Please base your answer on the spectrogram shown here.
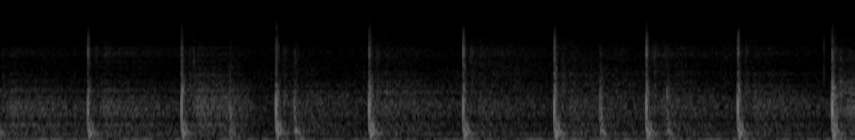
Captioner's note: shoes clacking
